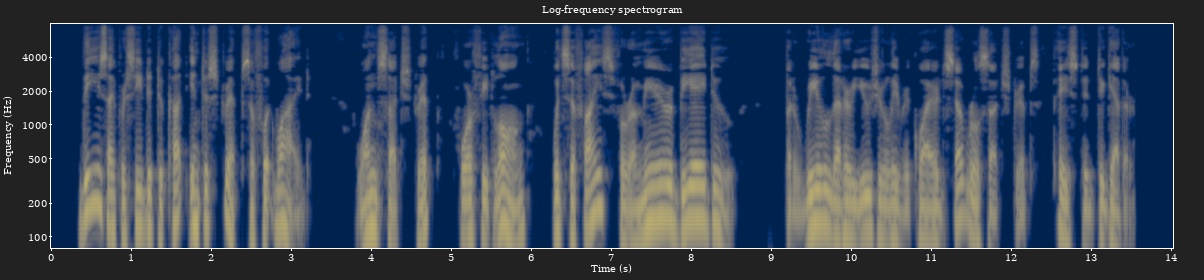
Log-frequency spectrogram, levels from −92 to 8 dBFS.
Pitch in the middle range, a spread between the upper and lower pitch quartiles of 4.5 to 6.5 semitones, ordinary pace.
No: low, 115 Hz; average, 5.2 semitones; average, 145 wpm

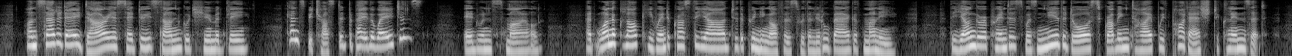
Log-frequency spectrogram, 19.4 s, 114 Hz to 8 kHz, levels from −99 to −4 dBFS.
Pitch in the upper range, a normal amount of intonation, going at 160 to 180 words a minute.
No: high, 205 Hz; average, 4.4 semitones; average, 150 wpm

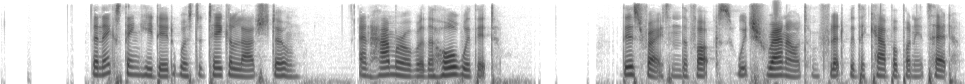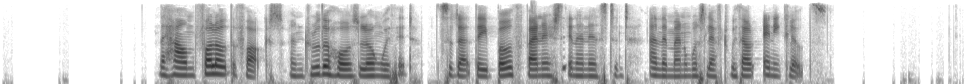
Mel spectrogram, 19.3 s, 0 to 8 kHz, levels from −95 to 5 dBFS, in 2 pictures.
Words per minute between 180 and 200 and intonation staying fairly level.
Yes: average, 190 wpm; narrow, 2.2 semitones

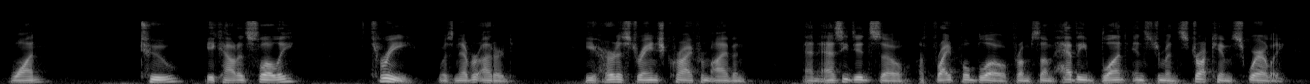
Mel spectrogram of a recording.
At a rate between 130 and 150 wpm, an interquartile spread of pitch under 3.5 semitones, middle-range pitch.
No: average, 145 wpm; average, 3.1 semitones; low, 100 Hz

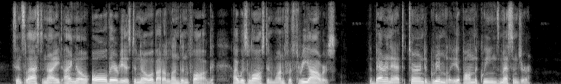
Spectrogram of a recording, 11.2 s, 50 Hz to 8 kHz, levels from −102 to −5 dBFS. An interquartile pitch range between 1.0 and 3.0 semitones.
No: average, 3.5 semitones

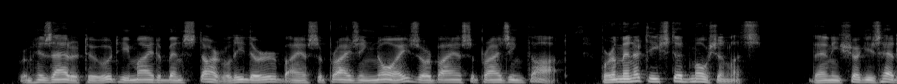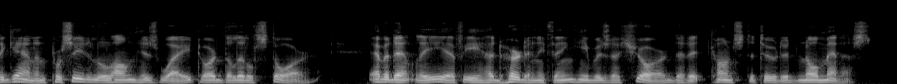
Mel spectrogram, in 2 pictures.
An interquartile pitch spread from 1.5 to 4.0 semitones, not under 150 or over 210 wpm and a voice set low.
Yes: average, 2.9 semitones; average, 175 wpm; low, 100 Hz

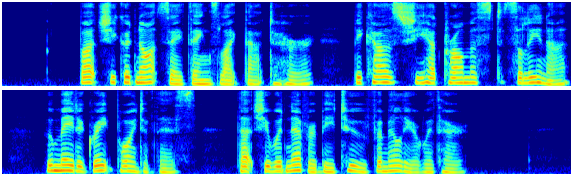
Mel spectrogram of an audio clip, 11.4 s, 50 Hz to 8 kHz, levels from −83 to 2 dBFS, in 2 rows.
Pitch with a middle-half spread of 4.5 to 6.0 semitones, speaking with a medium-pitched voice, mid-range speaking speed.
Yes: average, 5.0 semitones; medium, 165 Hz; average, 165 wpm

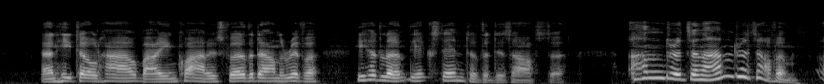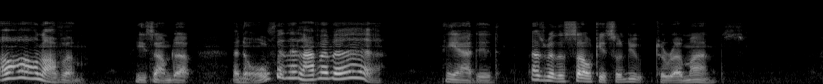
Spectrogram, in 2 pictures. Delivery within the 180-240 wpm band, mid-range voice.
No: average, 165 wpm; medium, 160 Hz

